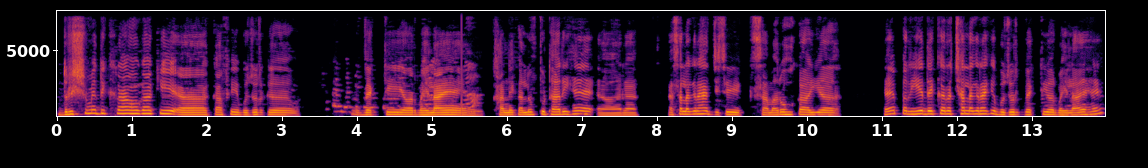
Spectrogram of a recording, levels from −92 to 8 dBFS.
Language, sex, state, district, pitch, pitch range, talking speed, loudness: Hindi, male, Uttar Pradesh, Deoria, 180 Hz, 165-225 Hz, 185 wpm, -17 LUFS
